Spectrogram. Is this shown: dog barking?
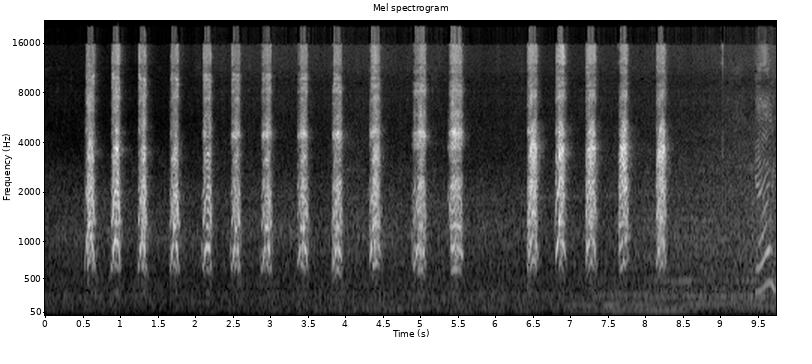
yes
